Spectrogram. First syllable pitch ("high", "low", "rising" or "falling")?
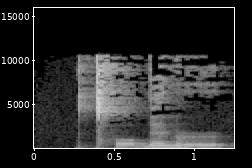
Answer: low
